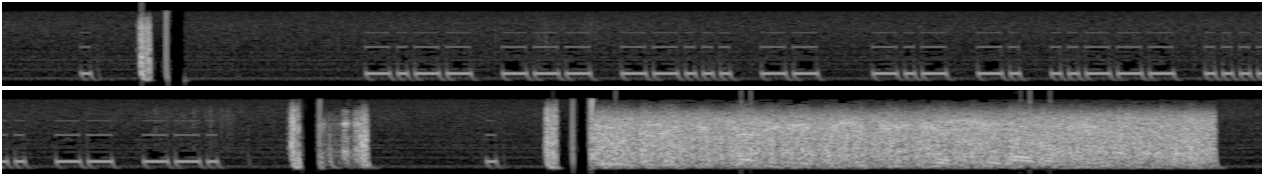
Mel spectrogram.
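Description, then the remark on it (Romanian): A mobile phone is handled with a few clicks, then a quick series of touch-tone dialing beeps in rapid bursts, followed by a steady burst of loud hiss-like noise. “Așteaptă puțin, cât să deși telefonul, că nu am o transită telefonul așa.”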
